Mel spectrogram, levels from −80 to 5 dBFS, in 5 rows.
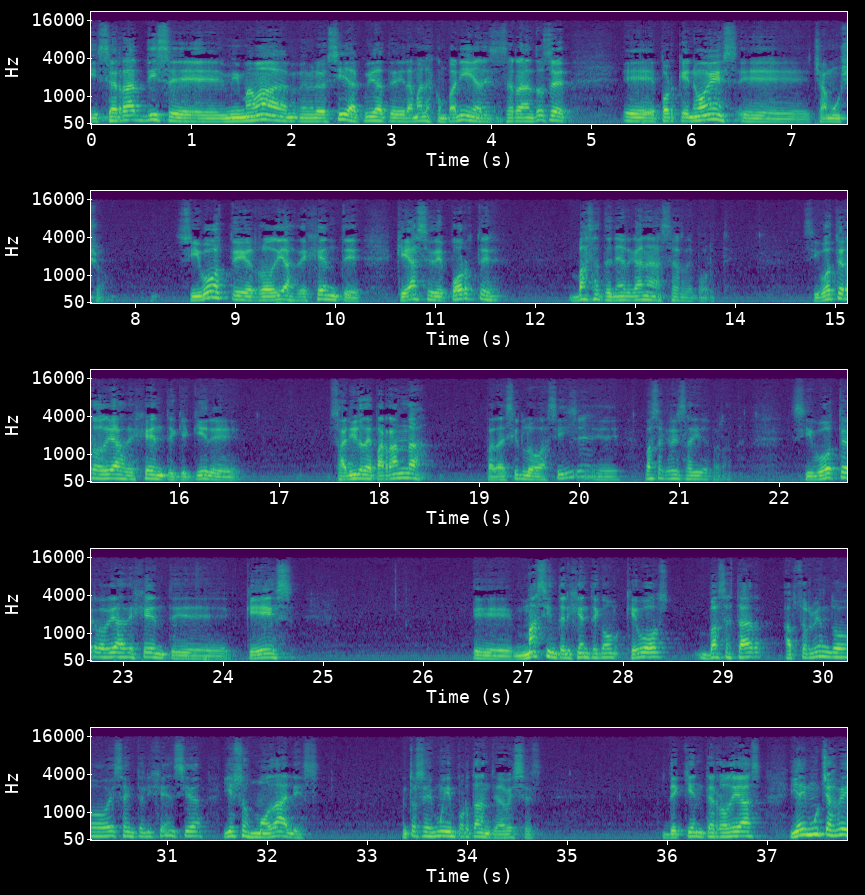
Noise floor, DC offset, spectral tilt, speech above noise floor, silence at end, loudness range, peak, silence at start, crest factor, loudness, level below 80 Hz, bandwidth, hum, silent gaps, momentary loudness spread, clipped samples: -44 dBFS; under 0.1%; -5.5 dB/octave; 29 dB; 0 s; 6 LU; 0 dBFS; 0 s; 16 dB; -15 LUFS; -48 dBFS; 16 kHz; 50 Hz at -40 dBFS; none; 12 LU; under 0.1%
